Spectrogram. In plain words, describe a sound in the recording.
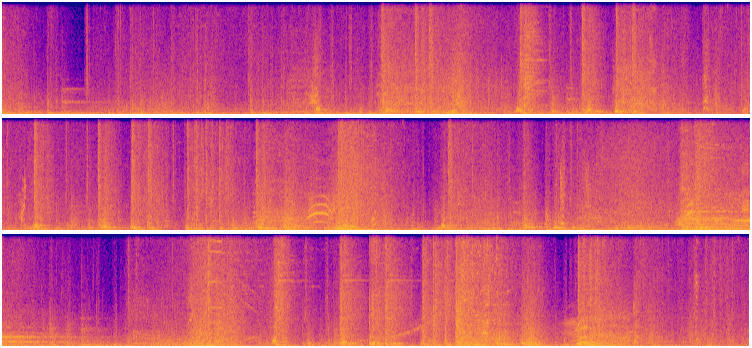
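A giant beast growls and roars.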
